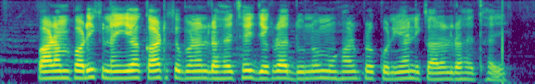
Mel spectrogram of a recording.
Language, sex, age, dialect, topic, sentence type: Magahi, female, 25-30, Western, agriculture, statement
